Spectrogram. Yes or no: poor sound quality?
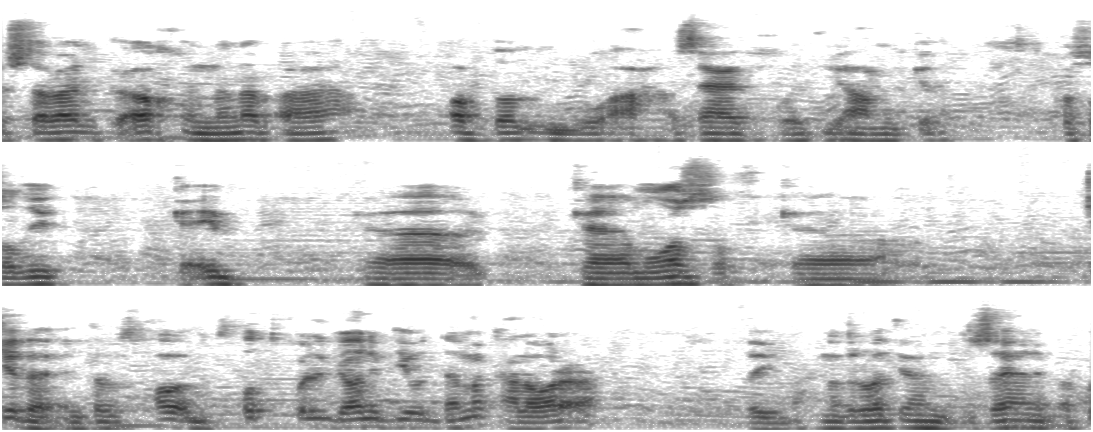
yes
